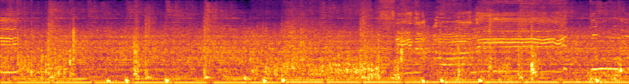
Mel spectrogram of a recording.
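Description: Skateboard wheels rolling over stone paving slabs, with sharp clacks as the board is popped into a jump, under soundtrack music.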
